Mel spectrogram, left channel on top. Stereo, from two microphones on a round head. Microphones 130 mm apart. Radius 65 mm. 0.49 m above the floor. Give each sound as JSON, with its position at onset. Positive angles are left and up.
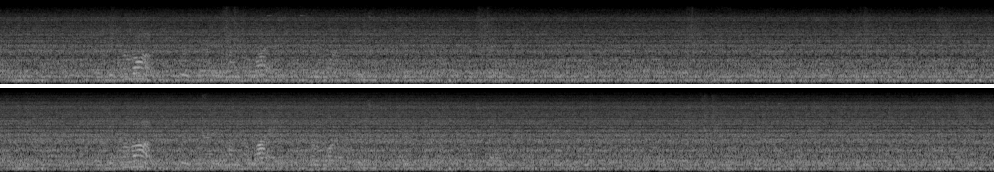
{"t": 0.0, "sound": "running water", "side_deg": -30, "distance_m": 1.8}
{"t": 1.1, "sound": "a woman speaking", "side_deg": -45, "distance_m": 5.5}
